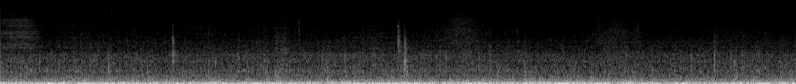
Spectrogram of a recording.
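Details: Heavy wind buffeting the microphone, making a loud low roar with a few faint clicks, and no animal calls.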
